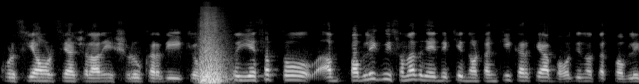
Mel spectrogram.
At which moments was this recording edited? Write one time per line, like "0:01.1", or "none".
0:02.1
